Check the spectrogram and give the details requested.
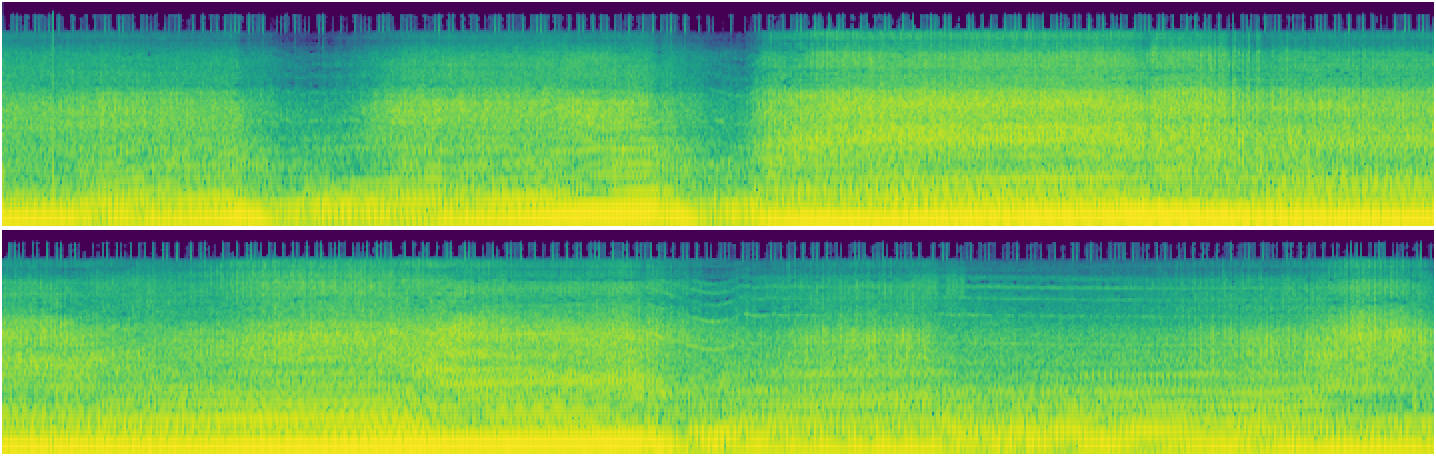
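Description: Supercharged hot-rod engine, its blower standing up through the hood, running loud under way. It revs up and drops back three times, with a long steady cruising stretch in the middle.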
